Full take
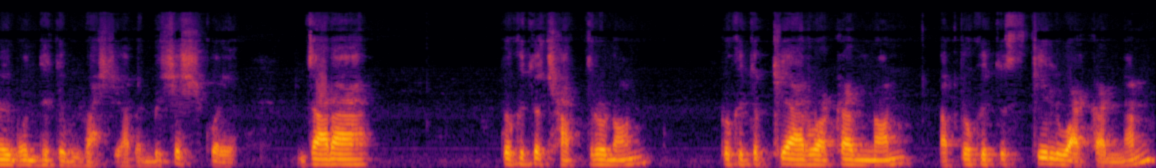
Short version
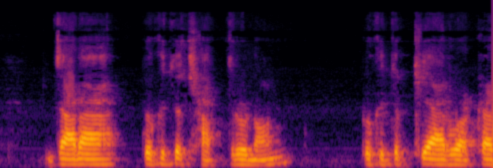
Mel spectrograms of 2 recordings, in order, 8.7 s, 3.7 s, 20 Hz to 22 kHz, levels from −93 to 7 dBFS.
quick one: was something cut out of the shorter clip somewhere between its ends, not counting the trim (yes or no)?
yes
